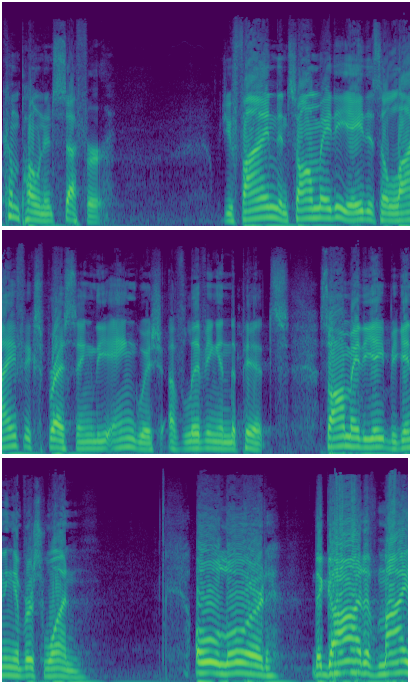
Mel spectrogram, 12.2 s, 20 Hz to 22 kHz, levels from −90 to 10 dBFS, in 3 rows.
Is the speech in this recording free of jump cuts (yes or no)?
yes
